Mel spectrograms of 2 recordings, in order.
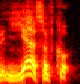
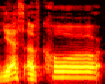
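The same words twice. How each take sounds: First: Said in the usual way. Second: Slow, high drawn-out yes of course; eager yes. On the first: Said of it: "I said, "Yes, of course," almost said". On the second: Shown as a demonstration. Assistant answering the administrator, slow high eager agreement. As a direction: stretch it out with over-eager pride. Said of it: "almost said".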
